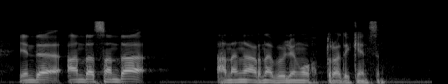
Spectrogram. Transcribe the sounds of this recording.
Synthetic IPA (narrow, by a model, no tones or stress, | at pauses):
je̞nd̪ɪɑnd̪ɑsɑnd̪ɑ | ɑ̰nɑɴɑːɾənɑbɵle̞ŋwo̞qə̥p̚t̪ʰʊɾɑd̪e̞kʲe̞nsɪŋ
